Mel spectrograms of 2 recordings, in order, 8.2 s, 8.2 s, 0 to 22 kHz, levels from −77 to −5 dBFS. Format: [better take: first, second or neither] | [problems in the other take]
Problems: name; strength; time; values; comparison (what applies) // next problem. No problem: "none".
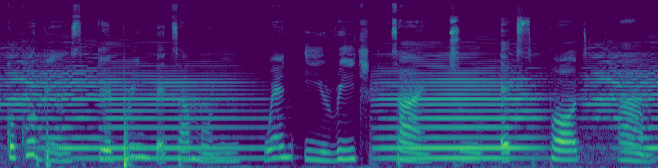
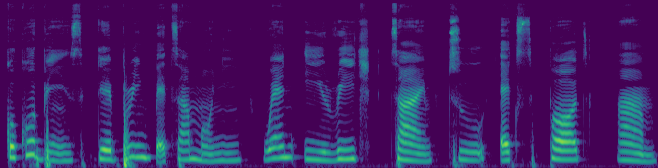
second | background sound (Bowed string instrument); as loud as the speech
